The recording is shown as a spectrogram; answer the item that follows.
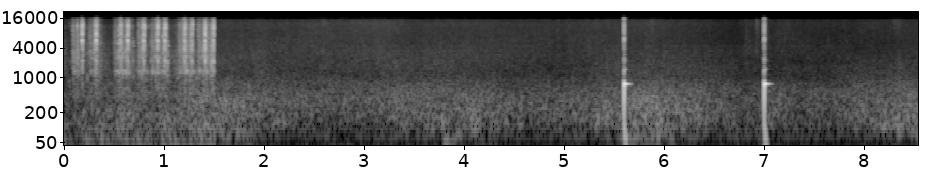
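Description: Keyboard-typing sound effect, a quick run of about a dozen key clicks in the first second and a half, then two single mouse-click sound effects about a second and a half apart. Under them runs a soft, steady wash of ocean waves.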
